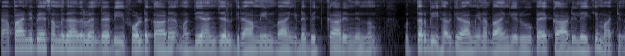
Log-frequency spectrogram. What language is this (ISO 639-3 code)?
mal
